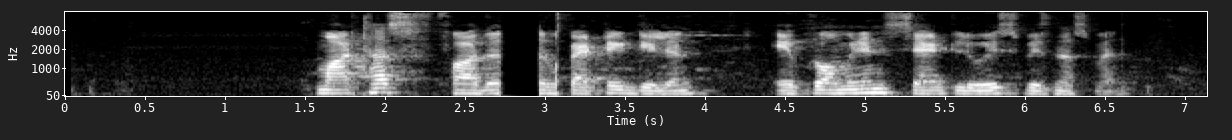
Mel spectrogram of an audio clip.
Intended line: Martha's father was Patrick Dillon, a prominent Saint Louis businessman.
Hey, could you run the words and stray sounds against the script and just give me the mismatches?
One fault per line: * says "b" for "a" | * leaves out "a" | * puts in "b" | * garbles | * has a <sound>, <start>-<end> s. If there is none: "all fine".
all fine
